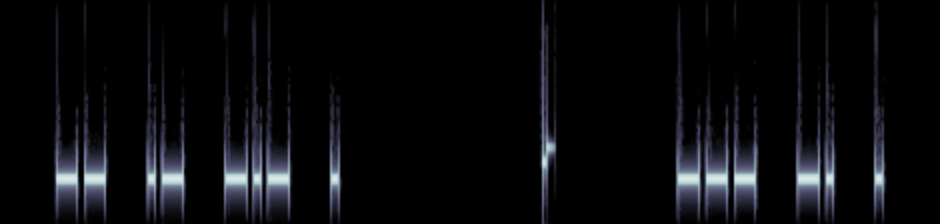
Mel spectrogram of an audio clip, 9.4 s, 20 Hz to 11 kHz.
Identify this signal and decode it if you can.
Morse code, heard as a keyed tone, about 17 wpm, spaced as for 12 wpm, 700 Hz. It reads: MAKE ONE
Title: 2x Character Spacing - Top 100 Words - 17wpm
